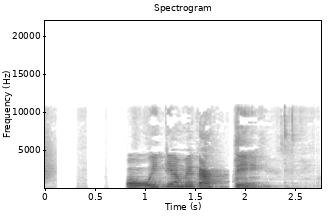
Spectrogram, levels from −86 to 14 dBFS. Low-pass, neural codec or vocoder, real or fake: 10.8 kHz; vocoder, 48 kHz, 128 mel bands, Vocos; fake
